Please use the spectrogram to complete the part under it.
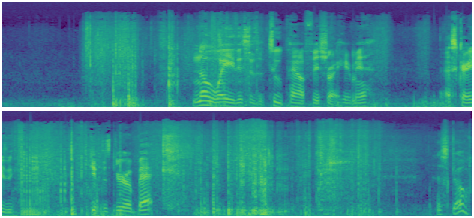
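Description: A man talks with animation close to a microphone, outdoors.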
